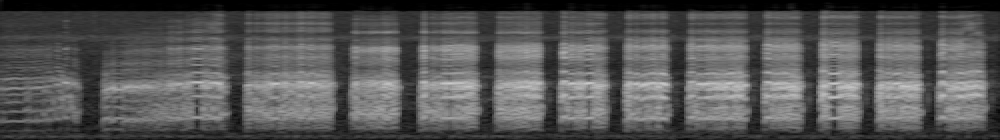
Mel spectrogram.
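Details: Hen red junglefowl calling for a mate, giving a steady run of loud, rasping, nasal notes, each about a quarter second long, repeated roughly three times a second with brief gaps.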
